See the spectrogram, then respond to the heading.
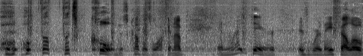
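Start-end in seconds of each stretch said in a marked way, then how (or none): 0.1-1.4 put-on high, giggly, loud speech through laughter. Retelling falling over laughing on a walk, acting out laughing while talking. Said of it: "So I fell over laughing".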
